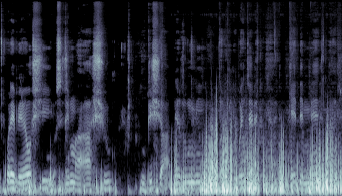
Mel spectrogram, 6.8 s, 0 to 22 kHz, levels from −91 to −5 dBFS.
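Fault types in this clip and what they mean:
Feedback echo between two devices: from 3.85 s on, the speech returns roughly every 0.4 s, peaking about 17 dB below the original, as one device replays audio another's echo canceller can't remove. Spectrograms show fainter delayed copies at that spacing, waveforms small trailing bursts.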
